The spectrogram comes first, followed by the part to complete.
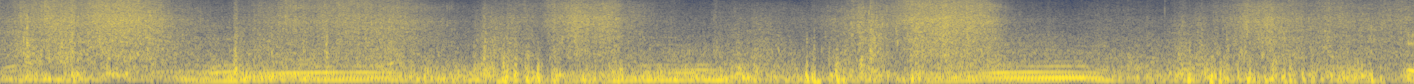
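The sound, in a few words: motorboat riding big waves on Lake Michigan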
